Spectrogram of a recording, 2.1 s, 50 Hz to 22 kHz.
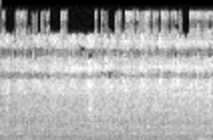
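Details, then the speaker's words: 2011 Mercedes-Benz GL450 V8 after A/C compressor serpentine belt replacement and oil filter housing seal repair: smooth, constant engine hum, no knocks, squeals or belt chirp; quiet belt drive, runs cleanly. "driving like new it's really great engine this made by Mercedes"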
